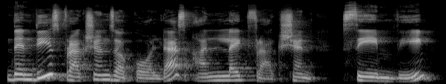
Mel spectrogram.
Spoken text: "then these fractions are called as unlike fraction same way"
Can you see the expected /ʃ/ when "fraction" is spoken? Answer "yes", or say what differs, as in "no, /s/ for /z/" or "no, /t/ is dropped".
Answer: yes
